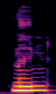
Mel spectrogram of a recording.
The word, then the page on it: moon: British English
